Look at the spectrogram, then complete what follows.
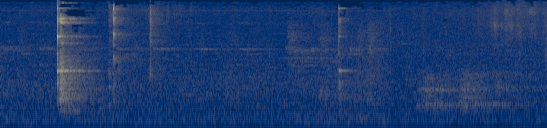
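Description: Spoon clinking against a small glass jar as chutney is scooped in: one loud ringing clink about half a second in, then a few lighter taps.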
